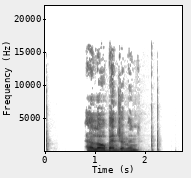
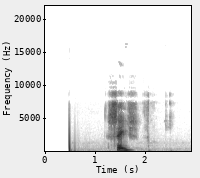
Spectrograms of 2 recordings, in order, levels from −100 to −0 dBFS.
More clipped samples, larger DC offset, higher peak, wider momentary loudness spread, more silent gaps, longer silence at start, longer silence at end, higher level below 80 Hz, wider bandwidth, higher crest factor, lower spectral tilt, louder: neither; neither; about the same, -2 dBFS vs -2 dBFS; second, 14 LU vs 18 LU; neither; first, 0.8 s vs 0.5 s; second, 0.45 s vs 1.1 s; about the same, -60 dBFS vs -64 dBFS; first, 16.5 kHz vs 9.6 kHz; second, 20 dB vs 26 dB; first, -5.5 dB/octave vs -3 dB/octave; first, -20 LUFS vs -23 LUFS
